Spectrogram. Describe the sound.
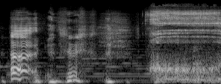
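A voice imitates water and grit draining through a metal drain: a few throaty, gurgling bursts followed by a steady, loud hissing rush that holds for almost a second.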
